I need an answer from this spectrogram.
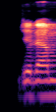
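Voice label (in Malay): "jeramah", Malay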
